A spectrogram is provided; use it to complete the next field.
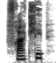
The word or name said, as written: fraklip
